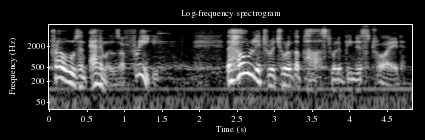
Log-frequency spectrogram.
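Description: A smug, zealous intellectual man acted by a male performer, lecturing with lively swings of pitch around a medium register. The style is radio drama. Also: brisk, poor audio. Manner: enthusiastic, lecturing. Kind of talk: old time radio style drama acting.

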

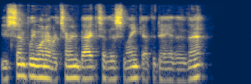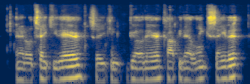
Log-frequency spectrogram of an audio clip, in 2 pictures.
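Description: A young man giving a relaxed step-by-step tutorial, with frequent ums, recorded on a laptop webcam in a room at home. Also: mid-range voice, poor audio. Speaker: event staff giving a tutorial. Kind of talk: casual screen-share walkthrough.

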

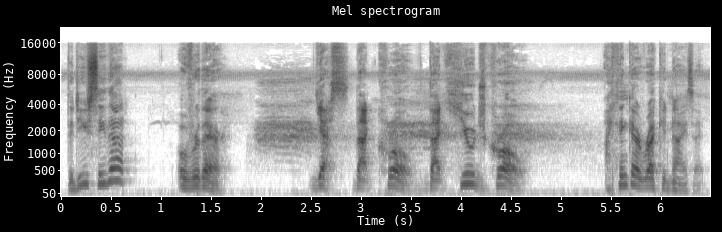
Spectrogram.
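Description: A man playing a friendly, talkative, excitable young forest ranger with an American accent in a roleplay audio drama. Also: on the high side, unhurried, slight background noise. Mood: excited. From Arizona, US. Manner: talkative, eager, rambling, with small chuckles.

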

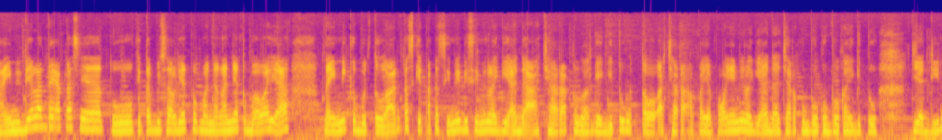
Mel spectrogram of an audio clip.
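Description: A woman in her thirties, a family vlogger, chatting cheerfully to viewers as she films a tour of an outdoor fishing pond cafe on her phone. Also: on the low side. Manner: chatty, cheerful, excited cheers when fish are caught. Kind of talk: casual tour narration to viewers.

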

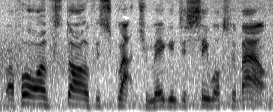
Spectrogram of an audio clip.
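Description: A man's voice: high voice, fast talker, noisy background. An older man with a Norfolk accent, chatting casually to camera on a beach as he explains his fishing tackle step by step. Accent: Norfolk English. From England. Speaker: fishing channel host. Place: open beach at the sea, outdoors. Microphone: action camera close by. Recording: outdoor camera audio over loud surf. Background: loud surf and waves.

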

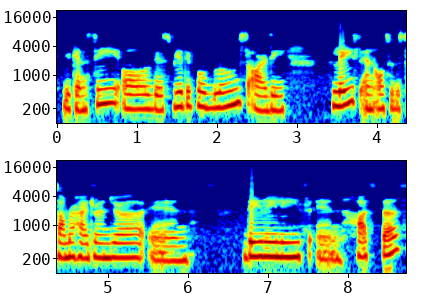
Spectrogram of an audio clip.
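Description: A woman giving a casual tour of her garden, talking in a slow, halting, plain way. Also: medium pitch, creaky, no room sound. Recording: dry, tinny phone-like sound.

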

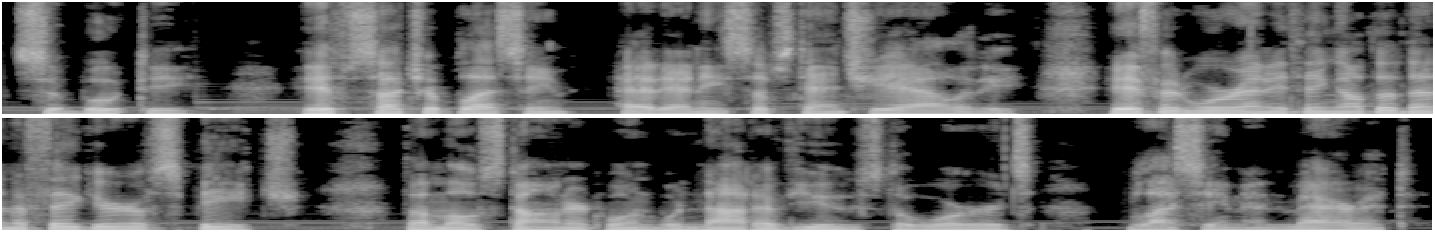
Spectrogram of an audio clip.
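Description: A man playing the Buddha as a serene teacher, reciting scripture in a measured, didactic, emphatic way. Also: fairly low pitch, soft background music, lightly acted. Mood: calm, instructive. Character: the Buddha, serene male spiritual teacher instructing a disciple. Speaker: sutra audio drama reader.

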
